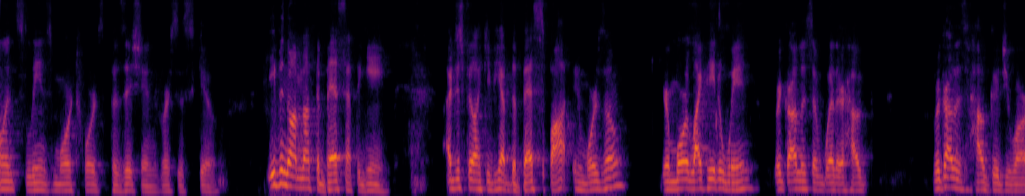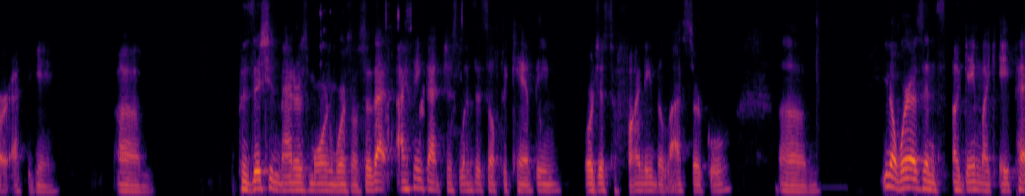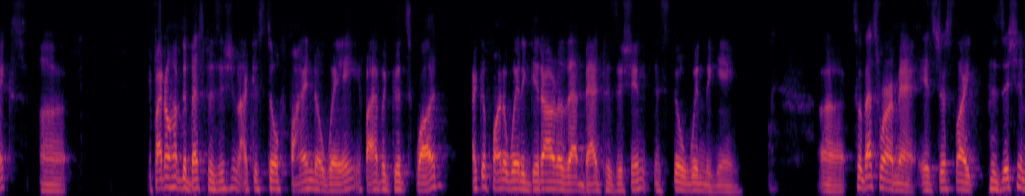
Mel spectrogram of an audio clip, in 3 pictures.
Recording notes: For the first time the guys get together through Zoom because of COVID-19.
